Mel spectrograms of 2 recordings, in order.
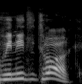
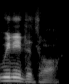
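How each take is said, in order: First: It is said in a light, positive tone. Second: It is said in a heavy, negative tone. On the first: Good news is coming. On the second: Bad news is coming. "Yeah, bad"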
